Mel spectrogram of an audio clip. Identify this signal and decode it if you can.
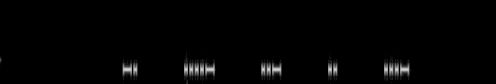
Morse code, heard as a keyed tone, about 46 wpm, spaced as for 15 wpm, 690 Hz. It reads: N4UIV
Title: USA Call Signs - 5 Characters - 6x Character Spacing - 45wpm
